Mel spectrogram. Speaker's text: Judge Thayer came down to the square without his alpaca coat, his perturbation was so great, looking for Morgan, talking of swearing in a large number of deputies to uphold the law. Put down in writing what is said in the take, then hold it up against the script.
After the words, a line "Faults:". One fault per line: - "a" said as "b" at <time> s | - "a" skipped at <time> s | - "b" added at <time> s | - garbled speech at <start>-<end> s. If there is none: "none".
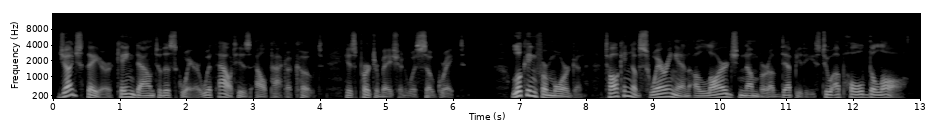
Judge Thayer came down to the square without his alpaca coat, his perturbation was so great, looking for Morgan, talking of swearing in a large number of deputies to uphold the law.
Faults:
none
